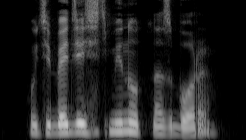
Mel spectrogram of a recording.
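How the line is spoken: Growled. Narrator (Russian): рыкнул

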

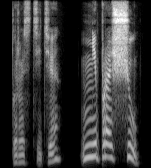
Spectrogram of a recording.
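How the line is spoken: Angry explanation. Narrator (Russian): зло пояснила

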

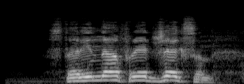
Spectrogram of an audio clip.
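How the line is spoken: Thin, husky voice. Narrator (Russian): заговорил он тоненьким, хрипловатым голосом

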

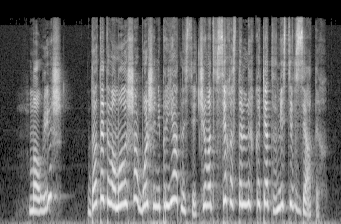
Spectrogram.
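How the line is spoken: Shout. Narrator (Russian): заорал он

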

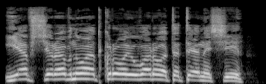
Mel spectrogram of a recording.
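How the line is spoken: Loud. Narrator (Russian): Громко сказал Геллинхорт

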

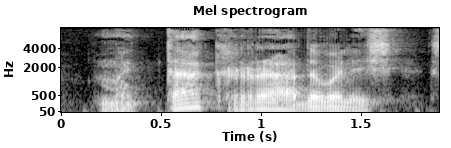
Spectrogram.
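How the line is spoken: Sad. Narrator (Russian): сказал Верховский грустно

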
